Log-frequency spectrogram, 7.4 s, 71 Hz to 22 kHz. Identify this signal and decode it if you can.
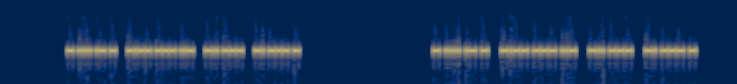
Morse code, heard as a keyed tone, about 58 wpm, 700 Hz. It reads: THAT YOU DO NOT THAT YOU DO NOT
